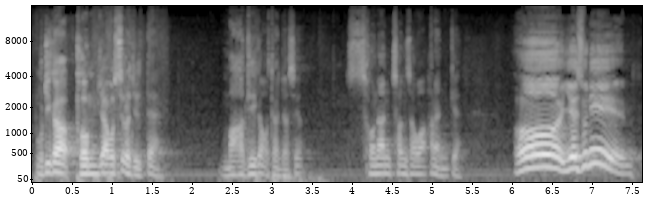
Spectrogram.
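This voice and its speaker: A man preaching a sermon with lots of energy, acting out voices and swinging between loud and hushed speech. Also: medium pitch, a little fast, husky. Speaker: pastor.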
